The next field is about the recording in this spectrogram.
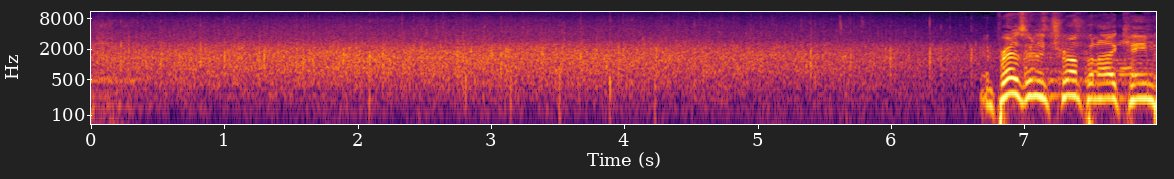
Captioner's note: applause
